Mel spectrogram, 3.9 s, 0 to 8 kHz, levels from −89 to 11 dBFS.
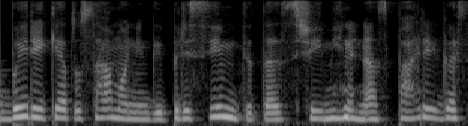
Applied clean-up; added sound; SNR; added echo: none; none; none; none.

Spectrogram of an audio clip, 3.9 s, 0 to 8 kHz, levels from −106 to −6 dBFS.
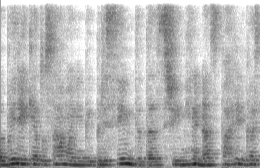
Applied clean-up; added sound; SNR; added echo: none; none; none; reverberation time 0.3 s.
